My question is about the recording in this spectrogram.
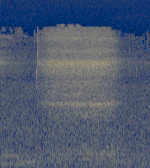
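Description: A Quran reciter drawing one long, faint breath into close microphones, lasting just over a second, between verses of recitation.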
